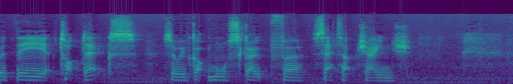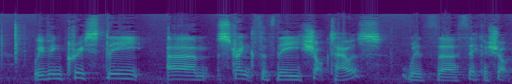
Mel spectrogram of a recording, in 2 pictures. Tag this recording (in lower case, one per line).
speech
